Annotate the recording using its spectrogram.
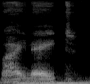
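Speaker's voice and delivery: the smallest, tiniest little whisper. Retelling a twelve-year-old boy saying goodbye as he walked out, in the smallest little voice. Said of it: "in the smallest little voice".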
